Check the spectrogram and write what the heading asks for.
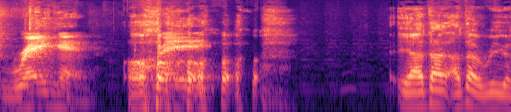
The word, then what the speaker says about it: Reagan: I'm like okay well what do you mean Regan Reagan the president yes he never liked him it's Reagan okay yeah I thought Rio somebody from the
